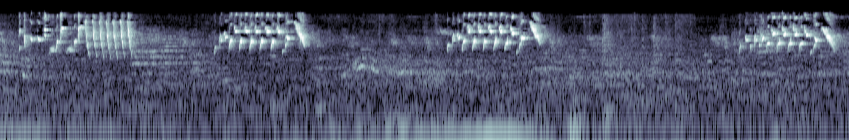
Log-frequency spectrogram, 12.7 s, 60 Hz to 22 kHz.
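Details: European goldfinch, a father bird from Antalya, Turkey, 2018, repeating four bursts of bright twittering song with fast rattling trills, roughly every three to four seconds, over a faint low hum.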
